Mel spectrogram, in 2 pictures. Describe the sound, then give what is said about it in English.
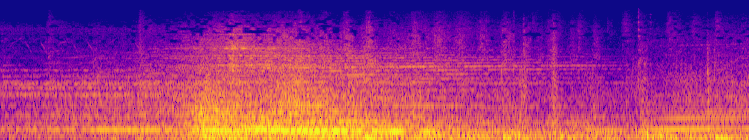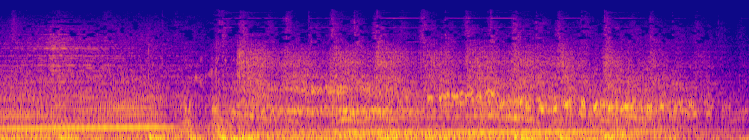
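Race car engines, including a Ferrari, roar loudly and continuously late in a race, pitch rising and falling as they speed past, with tires squealing and skidding over the steady engine drone. “There's one car they've got to take down, and it is this Ferrari car.”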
